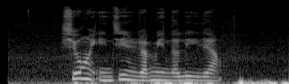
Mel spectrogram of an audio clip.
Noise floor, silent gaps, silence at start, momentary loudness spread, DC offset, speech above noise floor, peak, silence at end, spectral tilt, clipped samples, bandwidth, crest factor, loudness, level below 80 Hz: -44 dBFS; none; 0.1 s; 4 LU; under 0.1%; 22 dB; -4 dBFS; 0 s; -6.5 dB/octave; under 0.1%; 15.5 kHz; 18 dB; -24 LUFS; -24 dBFS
